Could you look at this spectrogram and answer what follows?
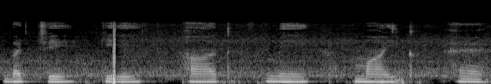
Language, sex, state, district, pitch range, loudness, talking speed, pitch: Hindi, male, Haryana, Rohtak, 120-130 Hz, -24 LUFS, 75 wpm, 125 Hz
